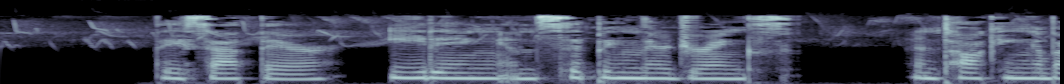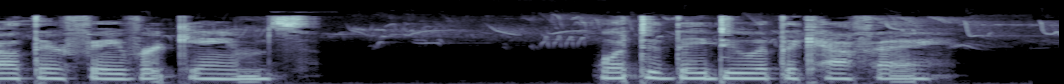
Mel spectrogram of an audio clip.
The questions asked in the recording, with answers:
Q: What did they do at the cafe?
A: They sat, ate, sipped their drinks, and talked about their favorite games.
